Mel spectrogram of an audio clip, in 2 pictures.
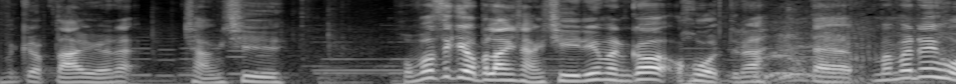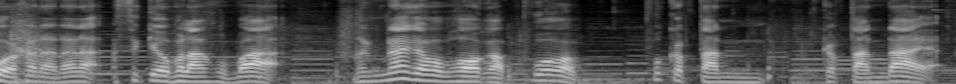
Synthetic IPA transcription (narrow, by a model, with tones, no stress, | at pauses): ma˧nkɤː˨˩t̪aː˧juː˨˩na˦˥na˨˩ | t͡ɕʰaː˩˦ŋt͡ɕʰiː˧ | pʰo˩˦wa˥˩sa˧ke˧wpa˧la˧ŋt͡ɕʰaː˩˦ŋt͡ɕʰiː˧niː˦˥˩ma˧nkɔː˥˩hoː˨˩t̪̚juː˨˩na˦˥t̪ɛː˨˩ma˧nma˥˩jda˥˩jhoː˨˩t̪̚kʰaː˨˩t̪̚na˦˥ʔa̰˨˩sa˧ke˧əpʰa˧la˧ŋpʰo˩˦mwaː˥˩ma˧nnaː˥˩t͡ɕa˨˩pʰɔː˧pʰɔː˧ka˨˩pʰːu˥˩əka˨˩p̚ | pʰːu˥˩əka˨˩t̪a˧nka˨˩p̚t̪a˧ndaː˥˩jʔa̰˩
